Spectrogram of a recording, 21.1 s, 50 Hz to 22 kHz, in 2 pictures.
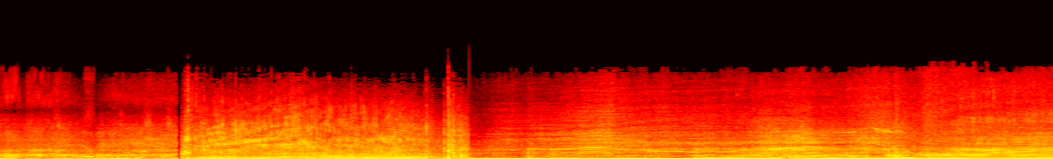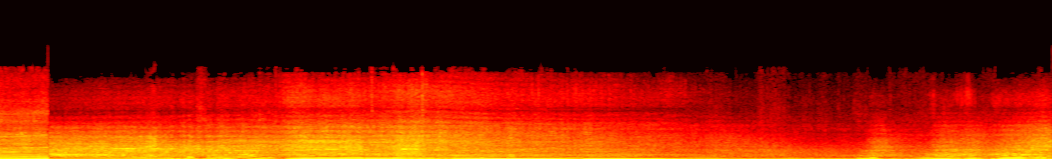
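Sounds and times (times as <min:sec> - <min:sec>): rally car engines revving: 0:00.0 - 0:21.0.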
